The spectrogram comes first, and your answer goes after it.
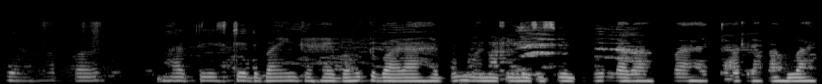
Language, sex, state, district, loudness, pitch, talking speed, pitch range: Hindi, female, Bihar, Sitamarhi, -29 LUFS, 165 Hz, 115 wpm, 160-175 Hz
